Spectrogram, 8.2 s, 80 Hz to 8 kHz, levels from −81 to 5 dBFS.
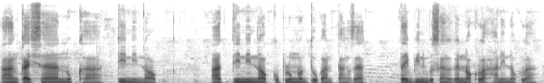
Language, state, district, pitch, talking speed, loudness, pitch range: Kokborok, Tripura, Dhalai, 95 Hz, 145 wpm, -23 LUFS, 90-100 Hz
